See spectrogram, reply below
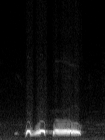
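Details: One low spotted dove coo for training decoys: an opening bouncy two-part note sliding into a long, steady, gently pulsing coo, otherwise quiet.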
